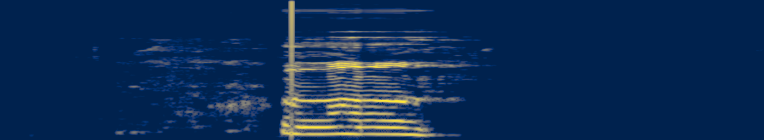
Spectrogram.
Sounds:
Sigh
